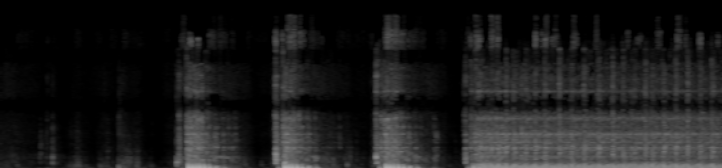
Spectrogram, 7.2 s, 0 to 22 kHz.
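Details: Stihl MS500i chainsaw, cold start after storage in an unheated garage on a cold snowy day, primer pumped eight times, decompression switch used: three cord pulls, then catches and settles into a steady, even high-revving run; healthy cold start.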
